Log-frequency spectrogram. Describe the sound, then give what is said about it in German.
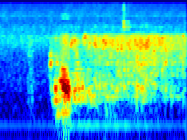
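A toilet flushes with a sudden loud whoosh at about half a second, then settles into a steady rushing of water that continues to the end. “Das ist ja eine tolle Klospülung, die hat man super gehört.”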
